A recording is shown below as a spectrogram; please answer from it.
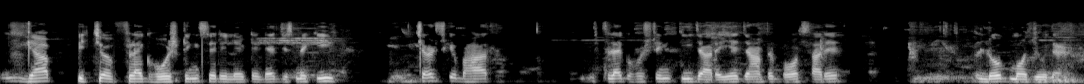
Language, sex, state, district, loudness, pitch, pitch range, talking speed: Hindi, male, Uttarakhand, Uttarkashi, -16 LUFS, 135 Hz, 125-145 Hz, 140 wpm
